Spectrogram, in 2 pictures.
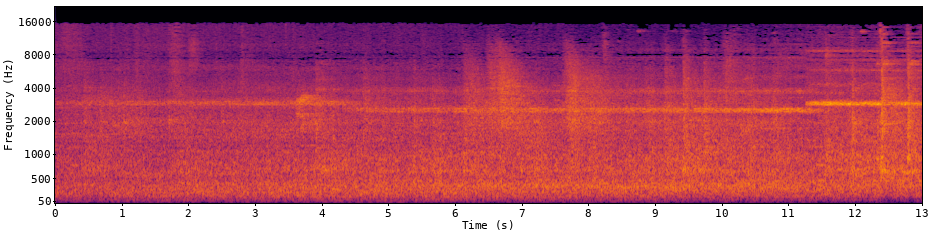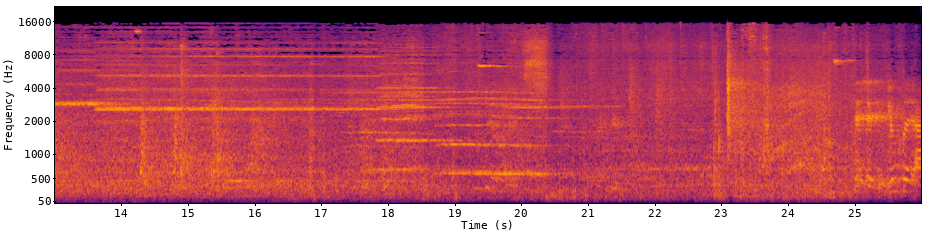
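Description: R160A-2 subway train pulling into an underground station: a steady rumble of cars and wheels on the rails, with high, steady wheel squeal. Near the end comes a whine that falls in steps as the train slows to a stop.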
